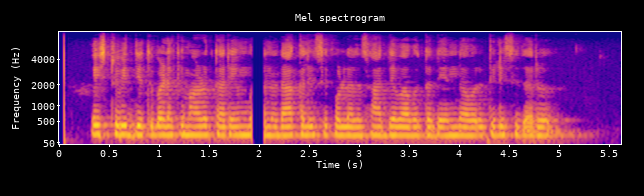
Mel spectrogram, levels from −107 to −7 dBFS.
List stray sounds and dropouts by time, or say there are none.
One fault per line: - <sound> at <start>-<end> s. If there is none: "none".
- dropout at 1.9-2.1 s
